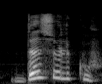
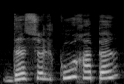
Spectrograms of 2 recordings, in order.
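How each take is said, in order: First: "D'un seul coup." high, louder, falling at the end; firm confirmation. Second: "D'un seul coup, rabbin?" high, rising question; questioning, half-mocking. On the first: Rabbi confirming to Cobus, "coup" falling firmly. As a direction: answer firmly, dropping on "coup". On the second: Cobus querying the rabbi, "coup" rising in teasing question. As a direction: lift "coup" and "rabbin" in mock disbelief. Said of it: "moitié sérieux et moitié railleur". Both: A narrator's reading.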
